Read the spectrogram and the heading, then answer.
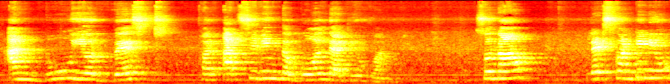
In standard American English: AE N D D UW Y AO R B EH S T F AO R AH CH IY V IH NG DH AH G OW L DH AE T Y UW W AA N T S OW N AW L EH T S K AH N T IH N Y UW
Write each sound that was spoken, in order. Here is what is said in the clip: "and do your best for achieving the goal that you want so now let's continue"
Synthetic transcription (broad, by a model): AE N D D UW Y AO R B EH S T F AO R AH S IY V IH NG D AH G OW L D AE T Y UW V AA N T S OW N AW L EH T S K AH N T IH N Y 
